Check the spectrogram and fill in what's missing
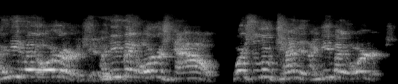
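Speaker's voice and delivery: shrill, very high-pitched, loud screaming. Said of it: "he's screaming at the wall".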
